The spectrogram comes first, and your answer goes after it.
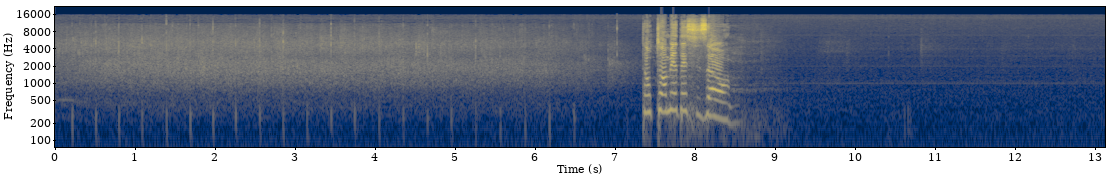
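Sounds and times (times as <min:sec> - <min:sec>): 
audience applause: 0:00.0 - 0:07.2
speech: 0:07.4 - 0:08.6.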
